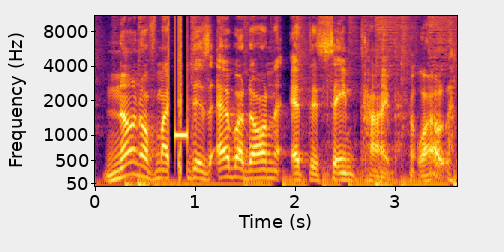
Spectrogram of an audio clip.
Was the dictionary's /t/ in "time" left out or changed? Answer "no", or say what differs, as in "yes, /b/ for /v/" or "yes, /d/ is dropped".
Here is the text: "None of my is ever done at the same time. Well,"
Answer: no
